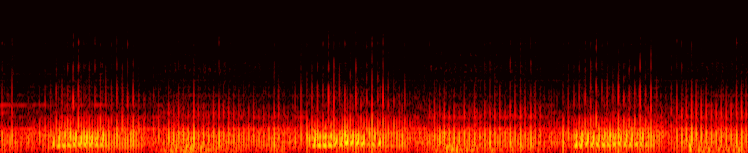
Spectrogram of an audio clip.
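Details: Domestic cat purring: a low, rumbling, continuous vibration that swells and fades in breathing cycles about every two seconds, with no other sounds.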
